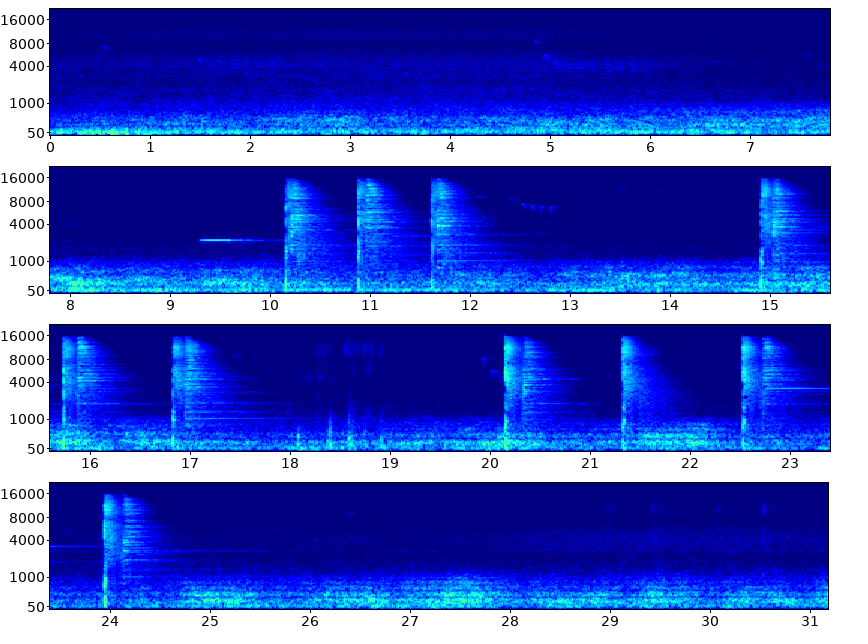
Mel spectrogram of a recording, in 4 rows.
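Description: Daisy 2003 CO2 blowback pellet pistol firing about ten sharp shots, roughly a second apart, in strings of three, three and four. Each crack has a brief metallic ring.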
